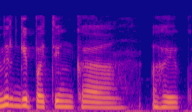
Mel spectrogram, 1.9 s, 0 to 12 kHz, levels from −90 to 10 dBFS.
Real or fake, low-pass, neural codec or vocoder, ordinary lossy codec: fake; 7.2 kHz; codec, 16 kHz, 8 kbps, FunCodec, trained on Chinese and English, 25 frames a second; MP3, 96 kbps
